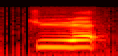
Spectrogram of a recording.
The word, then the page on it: jue1: chinese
